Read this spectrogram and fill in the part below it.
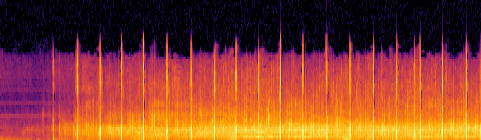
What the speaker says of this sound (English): Please give an applause to the future energy leaders.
